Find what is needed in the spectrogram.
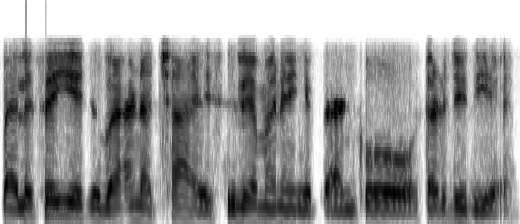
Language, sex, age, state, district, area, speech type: Urdu, male, 18-30, Telangana, Hyderabad, urban, conversation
